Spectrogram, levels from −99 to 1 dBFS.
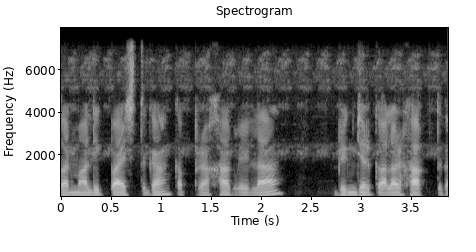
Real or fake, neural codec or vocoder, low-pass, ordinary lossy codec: real; none; 7.2 kHz; none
